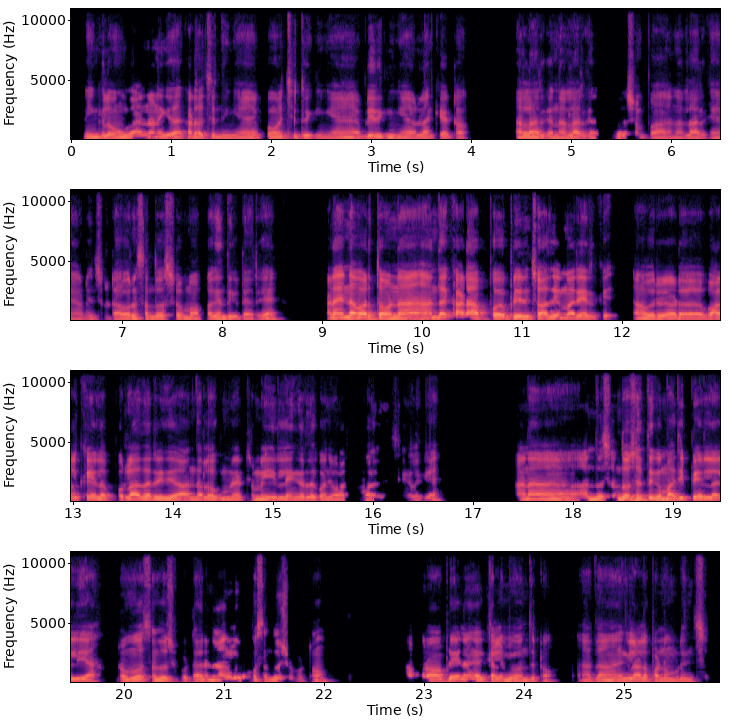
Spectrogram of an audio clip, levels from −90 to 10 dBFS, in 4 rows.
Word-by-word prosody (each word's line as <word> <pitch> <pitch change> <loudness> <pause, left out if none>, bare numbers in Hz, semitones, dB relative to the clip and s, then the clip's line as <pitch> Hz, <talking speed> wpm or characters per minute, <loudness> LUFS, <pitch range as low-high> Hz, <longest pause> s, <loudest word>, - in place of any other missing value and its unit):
நீங்களும் 115 +4 +1
உங்க 105 - +1
அண்ணனும் 115 +3 -3
இங்க 105 -1 +1
தான் 110 - -2
கடை 105 - +1
வச்சிருந்தீங்க. 100 -2 -4 0.2
இப்பவும் 110 +2 -2
வச்சுட்டு 105 -1 -6
இருக்கீங்க. 95 0 -5 0.2
எப்டி 115 +6 -1
இருக்கீங்க? 105 -2 -1
அப்டிலாம் 100 0 -4
கேட்டோம். 95 -3 -5 0.5
"நல்லா 110 0 +3
இருக்கேன், 95 -1 -2
நல்லா 95 +1 0
இருக்கேன். 90 0 -6
சந்தோஷம்ப்பா, 90 -1 -6 0.2
நல்லா 90 0 -4
இருக்கேன்" 90 +1 -9
அப்டின்னு 90 0 -10
சொல்ட்டு 90 - -5
அவரும் 100 +2 +1
சந்தோஷமா 100 +1 -1
பகிர்ந்துக்கிட்டாரு. 95 0 -1 0.6
ஆனா 150 - +5
என்ன 165 - +8
வருத்தம்ன்னா, 140 0 +5 0.2
அந்த 120 0 +4
கடை 155 - +4
அப்ப 135 0 +2
எப்டி 130 +4 +3
இருந்துச்சோ, 130 -2 +4
அதே 120 +1 +3
மாரியே 115 0 +3
இருக்கு. 420 - -7 0.3
அவரோட 100 -2 +2 0.3
வாழ்க்கையில, 110 -1 +1
பொருளாதார 110 -2 +3
ரீதியா 105 -1 +3
அந்த 95 0 0
அளவுக்கு 105 -2 0
முன்னேற்றமே 100 +1 -1
இல்லைங்கிறது, 100 0 0
கொஞ்சம் 95 -1 -2
வருத்தமா - - -7
இருந்துச்சு - - -23
எங்களுக்கு. 85 +4 -8 0.9
ஆனா, 115 0 +2 0.5
அந்த 110 0 +3
சந்தோஷத்துக்கு 155 -1 +3
மதிப்பே 115 +1 +2
இல்ல 95 - +4
இல்லையா? 90 +1 +1 0.3
ரொம்பவும் 130 +3 +1
சந்தோஷப்பட்டாரு. 105 0 -1
நாங்களும் 130 +2 -1
ரொம்ப 105 - -5
சந்தோஷப்பட்டோம். 100 +3 -6 0.8
அப்புறம் 135 -1 0
அப்டியே 135 0 +1
நாங்க 115 -2 +1
கெளம்பி 100 -1 +1
வந்துட்டோம். 75 -6 -6 0.3
அதான் 100 +1 -1
எங்களால 95 +1 +1
பண்ண 95 +1 -2
முடிஞ்ச்சு. 95 0 -6
100 Hz, 160 wpm, -23 LUFS, 95-115 Hz, 0.9 s, என்ன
